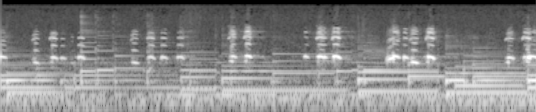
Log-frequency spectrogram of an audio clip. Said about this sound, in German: Das war der Singschwan.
